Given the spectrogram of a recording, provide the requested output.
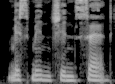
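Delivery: plain reading voice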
